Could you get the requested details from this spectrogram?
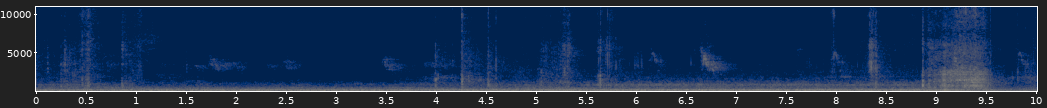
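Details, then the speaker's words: Ford Focus SE (2000–2004) with rear drum brakes, rear wheel spun by hand: a low, steady, rough droning growl from a bad rear wheel bearing. The good side spins quietly. Louder inside the car. "Then go over to the bad one. And you spin it. You can hear it. Even inside the car is even worse."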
